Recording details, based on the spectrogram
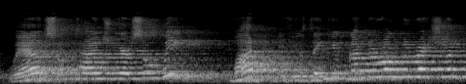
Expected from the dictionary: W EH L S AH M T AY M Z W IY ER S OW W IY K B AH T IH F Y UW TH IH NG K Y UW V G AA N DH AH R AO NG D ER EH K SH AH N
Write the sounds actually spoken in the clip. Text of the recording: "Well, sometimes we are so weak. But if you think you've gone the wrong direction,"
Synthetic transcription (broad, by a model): W EH L S AH M T AY M Z W IY ER S OW W IY K B AH T IH F Y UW TH IH NG K Y UW V G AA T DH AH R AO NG D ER EH K SH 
